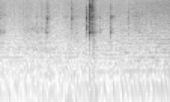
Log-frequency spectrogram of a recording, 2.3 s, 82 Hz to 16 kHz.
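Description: Faint clicks and taps of an ESP32 module being fitted onto the pin headers of a QuinLED-Dig-Quad LED controller board. The sharpest click comes about a second in.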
